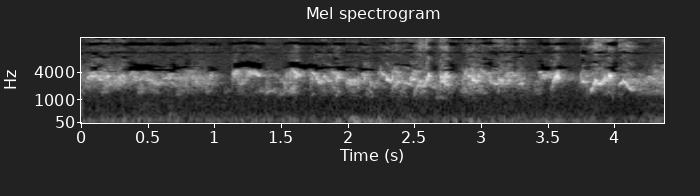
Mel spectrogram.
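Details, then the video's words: Fast-round song of young wild red-whiskered bulbuls with doubled phrases, used to stimulate listening birds; rapid twittering notes pour out without a break, bursts of louder chirps rising toward the end over faint background hum. "ลูกนกกรงหัวจุกป่าคัดหัวปากเบาๆ รอบเร็ว มีลักเบิ้ล ใว้เปิดกระตุ้นนกฟังนกคึก"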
